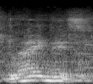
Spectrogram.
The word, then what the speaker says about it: Linus: Now we have Linus, is that the right way to pronounce it? Very Linus. name. Yeah. Unique. Oo. Linus.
